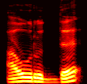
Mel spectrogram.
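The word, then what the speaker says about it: අවුරුද්ද: இதுல பார்த்தீங்களா இருந்தா, இந்த பாடத்துல அவுருத்த, அவுருது. என்னென்ன? அவுருத்த, அவுருது. உச்சரிச்சு பாருங்க. அவுருத்த, அவுருது.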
